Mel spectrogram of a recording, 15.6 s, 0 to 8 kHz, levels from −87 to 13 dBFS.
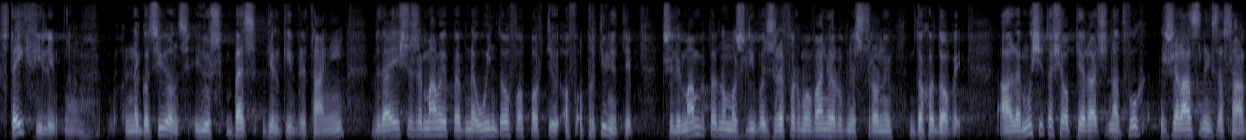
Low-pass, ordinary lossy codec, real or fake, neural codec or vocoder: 7.2 kHz; none; real; none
